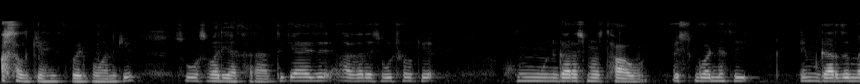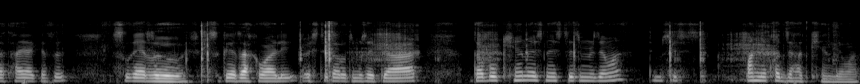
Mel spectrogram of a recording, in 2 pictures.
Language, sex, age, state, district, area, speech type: Kashmiri, male, 30-45, Jammu and Kashmir, Srinagar, urban, spontaneous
